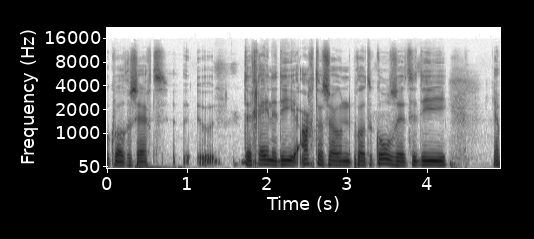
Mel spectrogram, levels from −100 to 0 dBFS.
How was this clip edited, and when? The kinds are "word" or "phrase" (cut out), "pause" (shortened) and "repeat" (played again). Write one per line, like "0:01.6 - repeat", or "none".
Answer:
none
